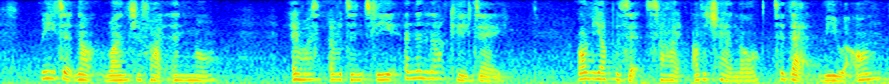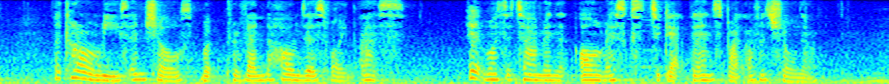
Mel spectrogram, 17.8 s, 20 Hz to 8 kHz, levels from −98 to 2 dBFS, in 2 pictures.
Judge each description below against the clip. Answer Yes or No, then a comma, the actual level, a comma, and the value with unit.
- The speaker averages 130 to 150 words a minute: No, average, 170 wpm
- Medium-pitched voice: Yes, medium, 175 Hz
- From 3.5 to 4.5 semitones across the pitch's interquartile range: No, average, 2.8 semitones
